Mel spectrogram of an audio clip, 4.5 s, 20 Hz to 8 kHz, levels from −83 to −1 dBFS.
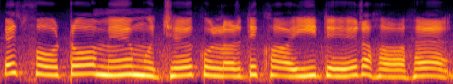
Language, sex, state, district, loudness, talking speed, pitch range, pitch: Hindi, female, Madhya Pradesh, Katni, -11 LUFS, 120 wpm, 225-265 Hz, 245 Hz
